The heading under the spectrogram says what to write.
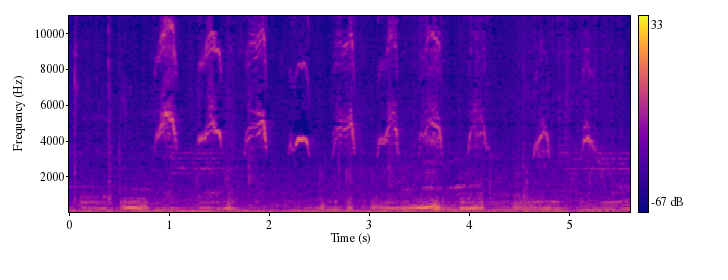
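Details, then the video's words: Baby pigeon still hungry after a big feed from its mother, squeaking loudly: high thin squeaks repeated about twice a second, with low murmuring coos and rustling beneath. "Baby pigeon still hungry after big feed loud & noise squeaking"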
